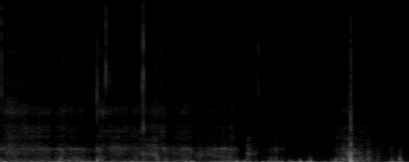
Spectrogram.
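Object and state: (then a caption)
Plastic lotion bottle cap, scratched and tapped. Long nails scratch and tap the cap area of an orange-red frosted plastic lotion bottle with a gold cap. Quiet, continuous scratching with a faint hiss runs through the first three seconds, then gives way to sparse, light taps. One sharper, brighter tap stands out near the end before the sound fades.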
